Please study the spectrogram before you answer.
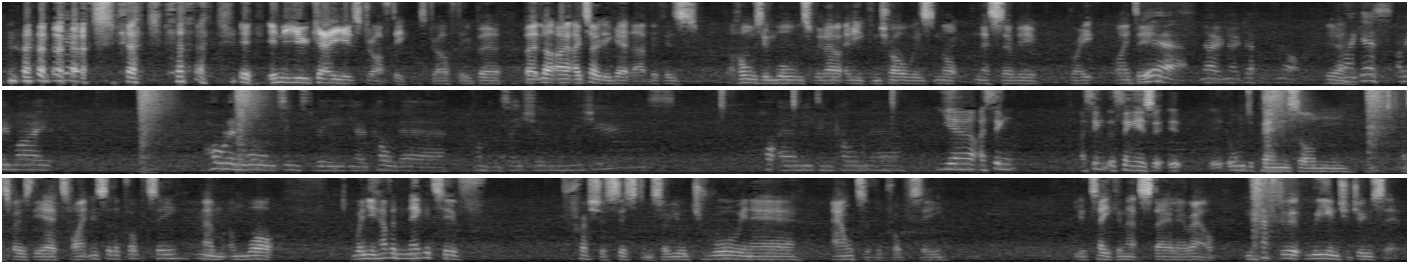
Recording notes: Two conversations recorded at Futurebuild 2022.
